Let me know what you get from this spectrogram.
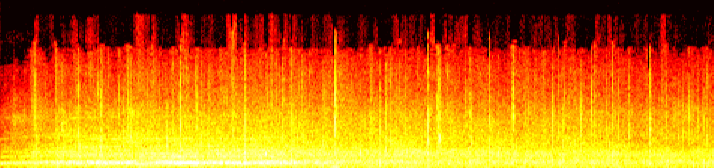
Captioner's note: audience applauding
